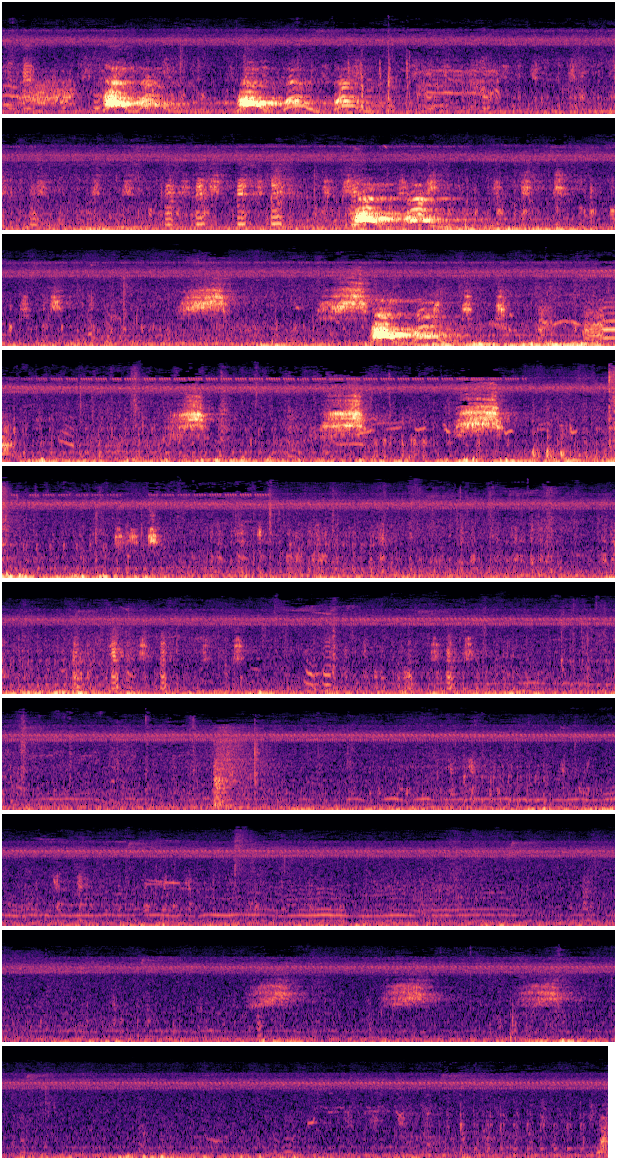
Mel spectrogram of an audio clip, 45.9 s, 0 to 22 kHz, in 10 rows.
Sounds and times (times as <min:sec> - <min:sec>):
Cricket: 0:00.0 - 0:45.9
Fly, housefly: 0:00.0 - 0:45.9.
